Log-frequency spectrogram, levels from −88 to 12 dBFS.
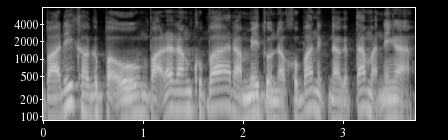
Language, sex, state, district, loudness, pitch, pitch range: Garo, male, Meghalaya, West Garo Hills, -16 LUFS, 120 Hz, 110-140 Hz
